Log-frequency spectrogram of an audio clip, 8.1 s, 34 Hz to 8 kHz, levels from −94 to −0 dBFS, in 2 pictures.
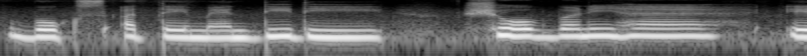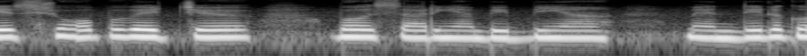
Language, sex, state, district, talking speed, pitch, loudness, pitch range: Punjabi, female, Punjab, Kapurthala, 110 wpm, 215 Hz, -14 LUFS, 205-235 Hz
